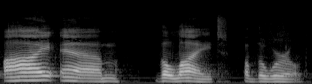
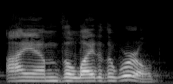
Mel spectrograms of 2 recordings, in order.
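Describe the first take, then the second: First: "I am the light of the world." drawn out slowly, weight on "I"; slow emphatic quote. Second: Said in the usual way. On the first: Shown as a demonstration. Preacher stressing Jesus's claim to the congregation, slow and weighty. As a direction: lean hard on "I" and let each word land slowly. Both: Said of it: "But here".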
